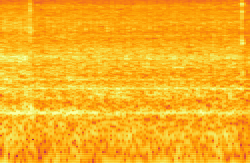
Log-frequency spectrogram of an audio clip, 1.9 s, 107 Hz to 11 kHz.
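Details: 1999 Mercedes-Benz SLK R170 idling with faint sharp tick every second or two from partially stuck heater duo valve solenoid near wiper fluid and relay box; first noticed at 200 km/h.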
